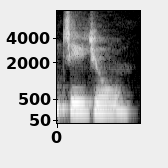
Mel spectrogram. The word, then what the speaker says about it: jejune: यू एन ई और इसे हम प्रोनाउंस करते हैं जीज इसका यूज एस एन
